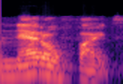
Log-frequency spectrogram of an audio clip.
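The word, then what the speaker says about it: gnetophytes: naked seeds these are nof fights the G is uh the g is silent uh tropical live in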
